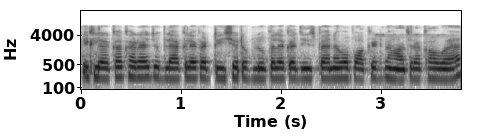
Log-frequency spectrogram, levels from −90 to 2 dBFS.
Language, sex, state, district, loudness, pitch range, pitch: Hindi, female, Bihar, Katihar, -14 LUFS, 195-205 Hz, 200 Hz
